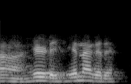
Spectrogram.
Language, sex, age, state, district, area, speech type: Kannada, male, 18-30, Karnataka, Uttara Kannada, rural, conversation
